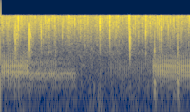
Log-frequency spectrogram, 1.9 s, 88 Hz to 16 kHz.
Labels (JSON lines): {"label": "biophony, croak", "recorder": "SoundTrap 500"}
